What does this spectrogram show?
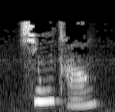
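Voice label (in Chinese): "胸膛", Mandarin; chinese flashcards; hsk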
